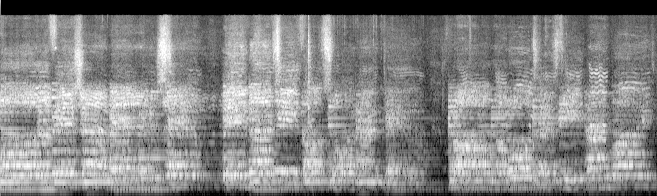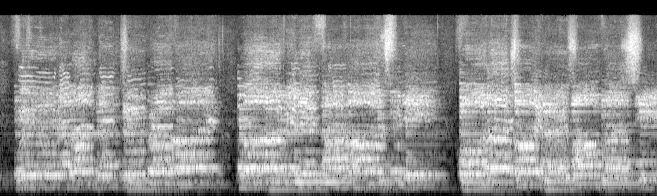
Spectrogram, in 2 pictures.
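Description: Male voice choir singing a hymn in parts with keyboard accompaniment, in phrases of about four seconds with short breaks for breath between them.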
